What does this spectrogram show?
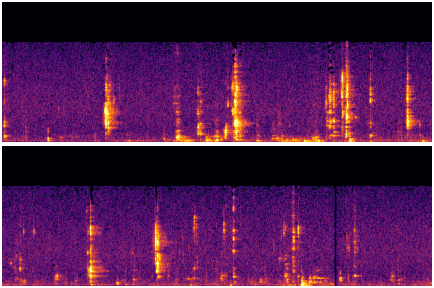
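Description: People eating close to the microphone: irregular chewing and lip smacks with sharp little clicks, coming every half second or so with short pauses.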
